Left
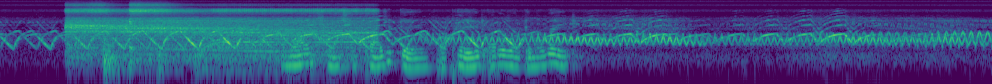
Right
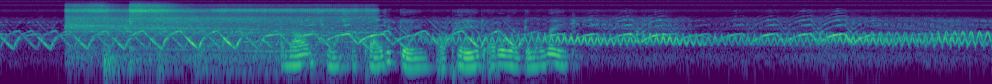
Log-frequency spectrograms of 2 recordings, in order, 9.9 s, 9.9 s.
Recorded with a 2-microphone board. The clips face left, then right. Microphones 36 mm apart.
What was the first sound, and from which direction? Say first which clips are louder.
Sawing: left 6 dB; 35° left (ahead or behind).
